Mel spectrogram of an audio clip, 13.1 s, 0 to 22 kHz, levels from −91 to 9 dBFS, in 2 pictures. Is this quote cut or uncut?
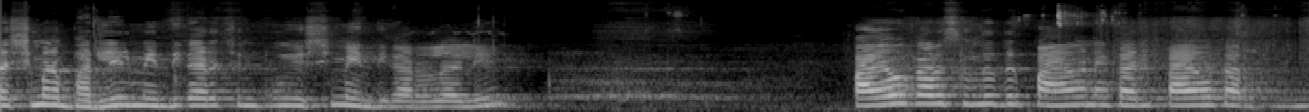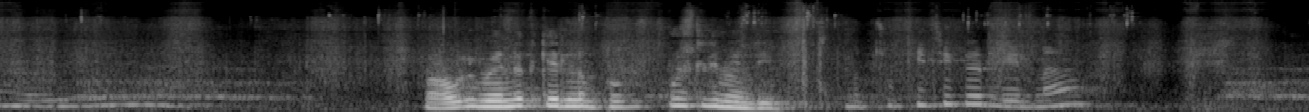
uncut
